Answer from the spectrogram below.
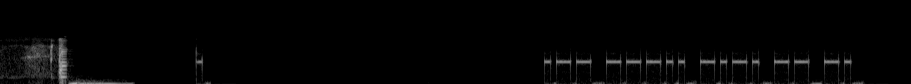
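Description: A short burst of noise and a lone beep, then after a pause a rapid string of about a dozen touch-tone DTMF dialing beeps connecting EchoLink to a node, clear and steady, with no voices.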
